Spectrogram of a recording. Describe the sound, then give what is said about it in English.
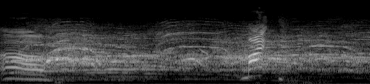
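A group of voices moaning, wailing and shrieking together in imitation of zombies, a dense continuous chorus with one sharper scream rising out of it near the end. “Can we have more of the moans and screams?”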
